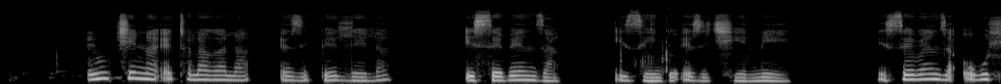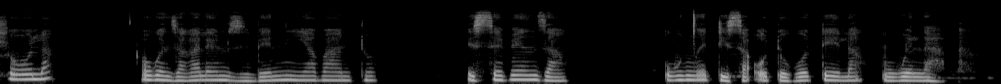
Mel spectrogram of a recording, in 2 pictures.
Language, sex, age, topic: North Ndebele, female, 18-24, health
